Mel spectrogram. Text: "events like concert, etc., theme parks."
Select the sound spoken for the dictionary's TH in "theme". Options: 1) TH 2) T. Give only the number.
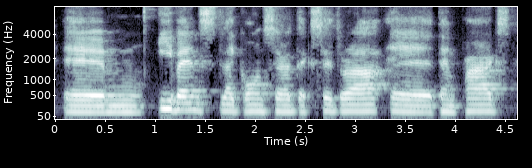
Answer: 2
